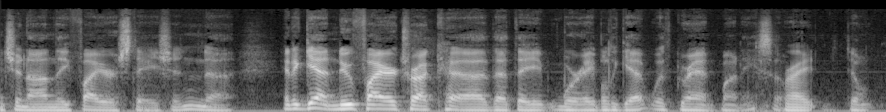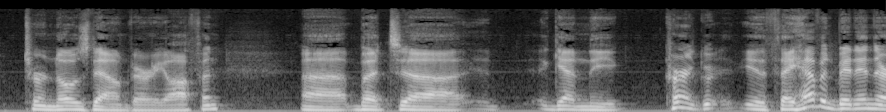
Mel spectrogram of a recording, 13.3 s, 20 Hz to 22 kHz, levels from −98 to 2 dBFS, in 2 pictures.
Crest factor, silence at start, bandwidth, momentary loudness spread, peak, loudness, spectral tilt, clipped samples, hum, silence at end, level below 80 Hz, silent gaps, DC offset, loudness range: 18 dB; 0 s; 15.5 kHz; 14 LU; 0 dBFS; -19 LUFS; -5.5 dB/octave; under 0.1%; none; 0 s; -40 dBFS; none; under 0.1%; 4 LU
